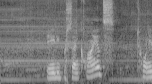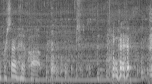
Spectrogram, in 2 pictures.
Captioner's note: laughs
